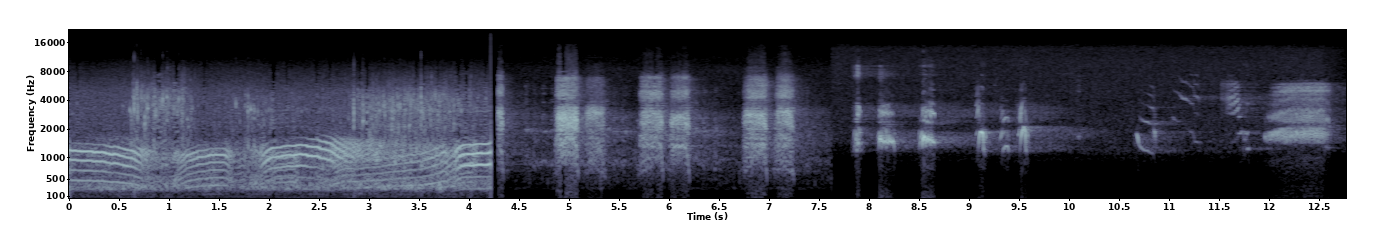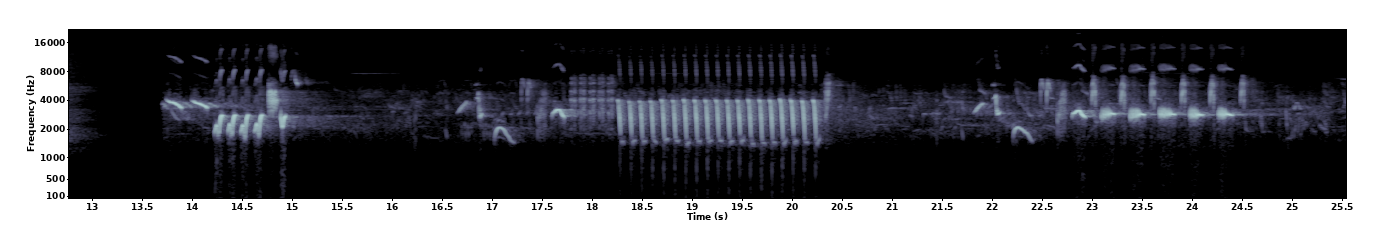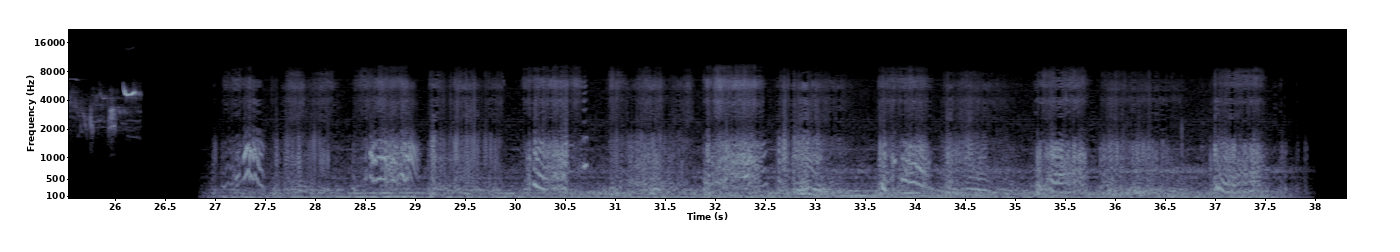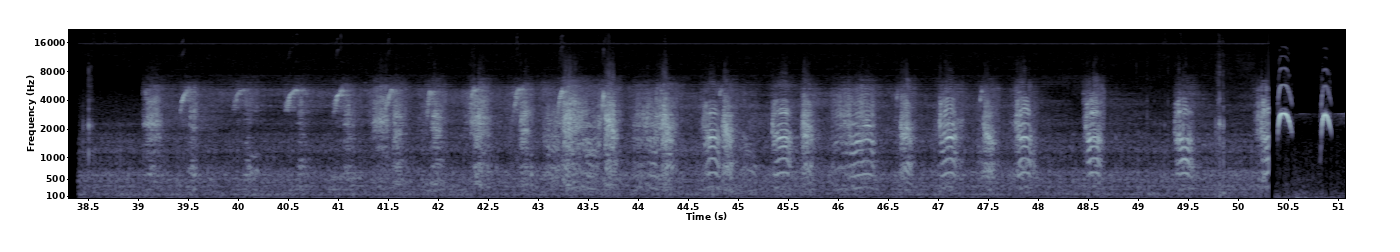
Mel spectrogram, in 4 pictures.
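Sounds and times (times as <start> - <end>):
rough animal sound: 0.0 - 6.3, 26.9 - 50.3
bird calls and chirps: 13.7 - 26.3, 38.6 - 51.0
fast buzzing bird trill: 38.9 - 51.0.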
